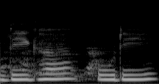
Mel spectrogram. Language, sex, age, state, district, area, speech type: Bengali, female, 18-30, West Bengal, Birbhum, urban, spontaneous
